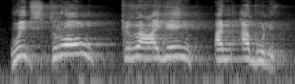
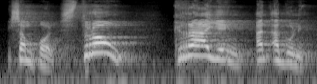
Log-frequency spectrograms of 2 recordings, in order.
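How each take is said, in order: First: Each word drawn out slowly and weighted, strong leaned on; slow emphatic reading. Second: Said in the usual way. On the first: Shown as a demonstration. Preacher quoting scripture to the congregation, slow and weighty. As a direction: read With strong crying and agony slowly, pressing strong.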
